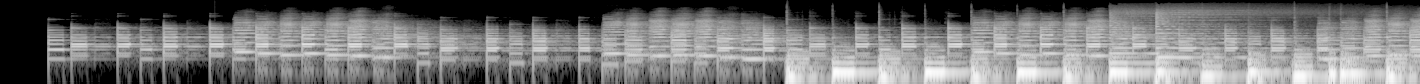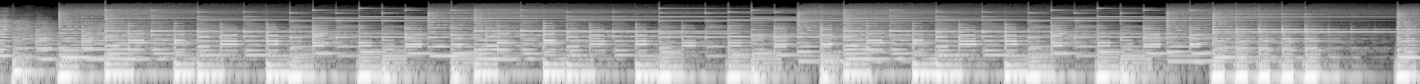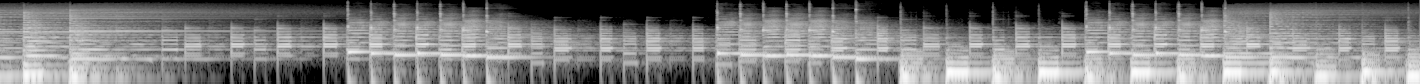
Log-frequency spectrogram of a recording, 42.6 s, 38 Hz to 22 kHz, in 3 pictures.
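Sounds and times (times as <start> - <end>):
upbeat music without drums: 7.8 - 31.2, 31.8 - 33.9, 35.6 - 42.5.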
